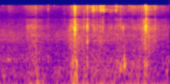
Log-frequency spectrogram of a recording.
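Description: Footsteps crunching through dry leaf litter and twigs on a forest floor, with two sharper steps about a second apart.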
